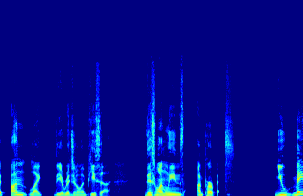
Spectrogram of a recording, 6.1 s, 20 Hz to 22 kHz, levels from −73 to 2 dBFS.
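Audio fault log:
0.83–1.09 s and 4.37–4.51 s, AAC frame loss with muting: the speech fades into silence just before "the original in" and again just after "this one leans on". The gaps last about 256 ms and 128 ms, which fits six and three lost frames that the decoder zeroed. The overlapping windows taper each edge over about a frame, so the holes are soft-edged. That sets them apart from a hard dropout, and from concealment, which would fill the gap with repeated or smeared sound.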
